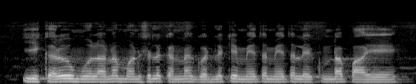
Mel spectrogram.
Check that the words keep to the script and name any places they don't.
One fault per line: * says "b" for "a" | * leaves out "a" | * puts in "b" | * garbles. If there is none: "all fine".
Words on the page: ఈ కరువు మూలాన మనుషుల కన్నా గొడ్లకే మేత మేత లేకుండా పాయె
all fine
